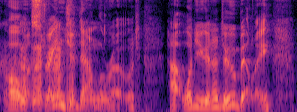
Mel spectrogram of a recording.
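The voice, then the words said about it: Old educational film narrator voice. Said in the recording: “those industrial educational movies ... You're doing that voice”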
